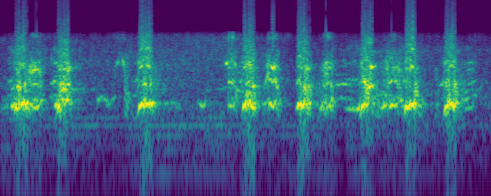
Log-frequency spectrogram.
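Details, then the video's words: Dogs barking in a steady run of sharp, loud barks, about eight to ten over five seconds, some doubled in quick pairs, with softer yips and whimpers between them. "Dogs barking"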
